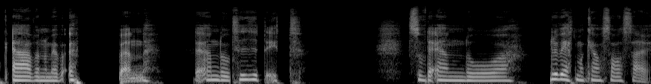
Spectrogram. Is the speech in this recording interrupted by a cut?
yes; 4 cuts; at 1.9 s, 2.3 s, 4.3 s, 5.5 s

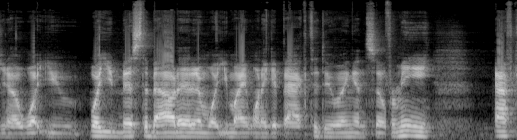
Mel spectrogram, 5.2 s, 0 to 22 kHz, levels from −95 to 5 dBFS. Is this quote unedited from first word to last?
no; 1 cut; at 3.9 s

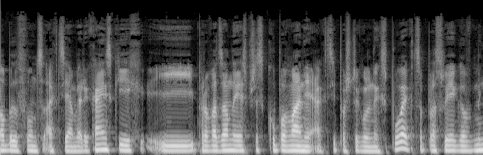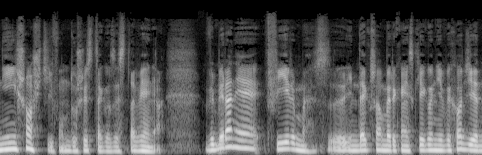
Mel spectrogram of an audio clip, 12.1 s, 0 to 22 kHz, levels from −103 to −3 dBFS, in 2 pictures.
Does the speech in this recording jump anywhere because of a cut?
no; 0 cuts

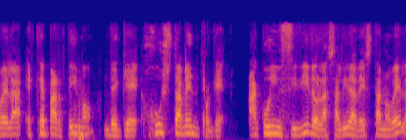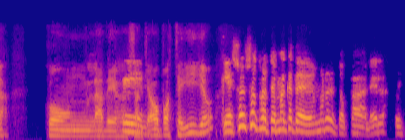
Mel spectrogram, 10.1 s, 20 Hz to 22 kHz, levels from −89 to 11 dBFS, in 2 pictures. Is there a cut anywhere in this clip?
yes; 2 cuts; at 1.2 s, 2.5 s

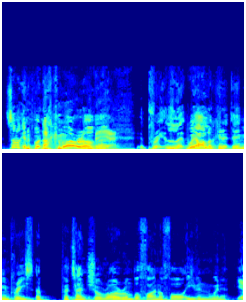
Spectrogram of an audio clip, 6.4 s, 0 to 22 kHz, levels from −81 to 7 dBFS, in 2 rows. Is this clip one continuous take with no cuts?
yes; 0 cuts

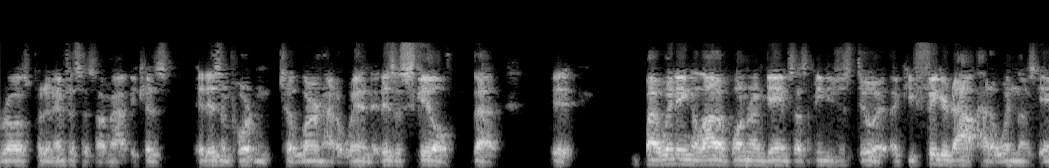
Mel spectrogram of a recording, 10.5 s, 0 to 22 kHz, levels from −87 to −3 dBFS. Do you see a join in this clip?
no; 0 cuts

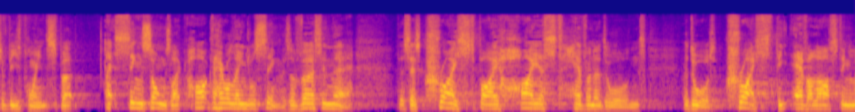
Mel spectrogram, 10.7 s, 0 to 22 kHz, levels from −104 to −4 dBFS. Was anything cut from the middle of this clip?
yes; 1 cut; at 1.3 s

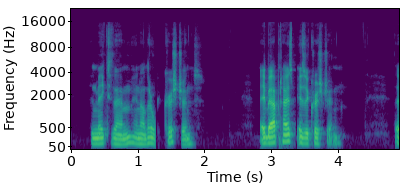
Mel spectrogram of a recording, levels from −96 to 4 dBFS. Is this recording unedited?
no; 2 cuts; at 1.2 s, 3.4 s

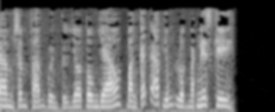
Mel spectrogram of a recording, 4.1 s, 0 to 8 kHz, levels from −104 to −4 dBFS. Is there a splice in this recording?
no; 0 cuts

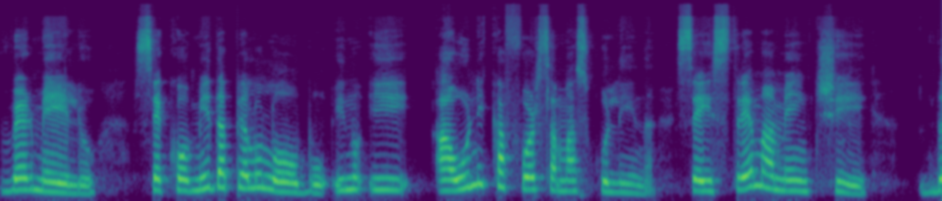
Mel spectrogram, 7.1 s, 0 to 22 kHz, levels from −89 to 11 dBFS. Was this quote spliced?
yes; 1 cut; at 5.0 s

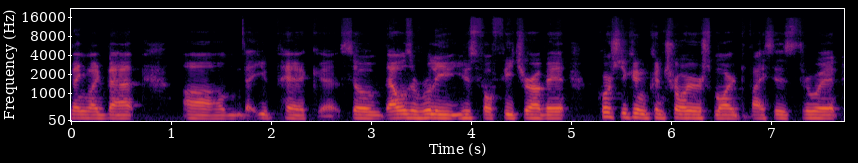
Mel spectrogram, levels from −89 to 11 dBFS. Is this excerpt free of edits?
yes; 0 cuts

